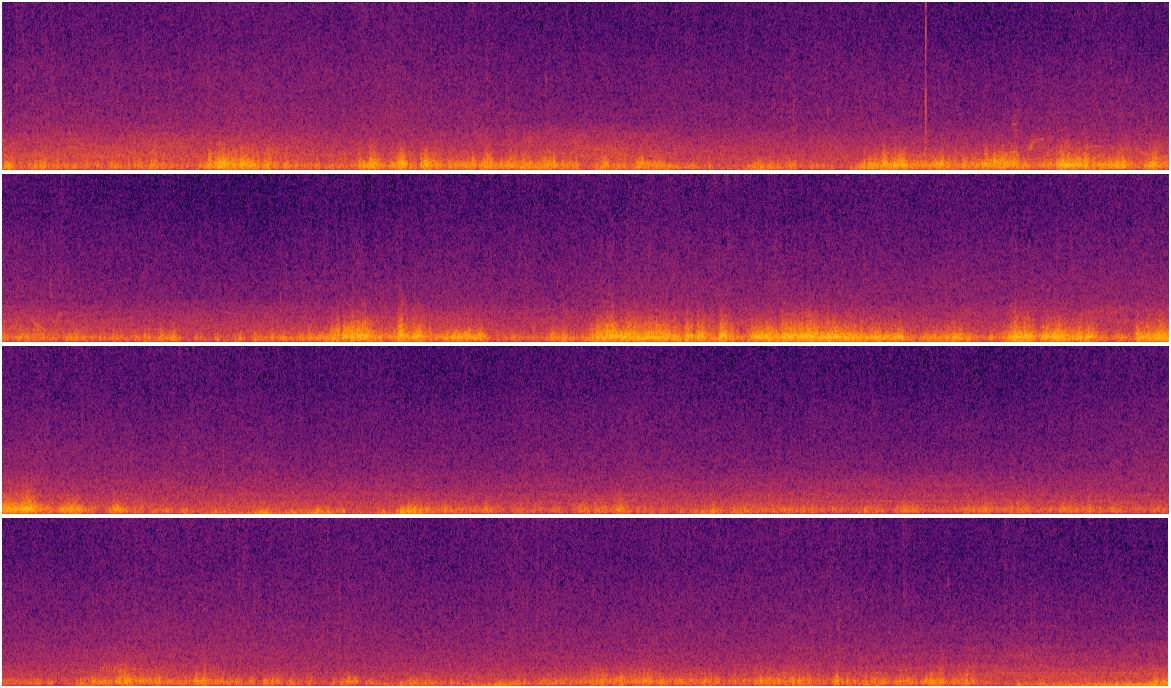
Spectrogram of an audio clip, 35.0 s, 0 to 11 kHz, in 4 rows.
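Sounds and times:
wind buffeting microphone: 0:00.0 - 0:35.0.

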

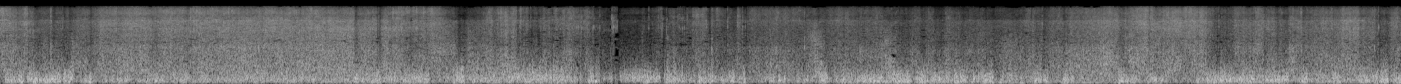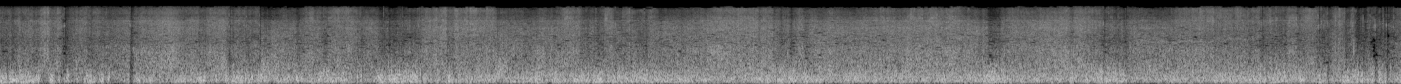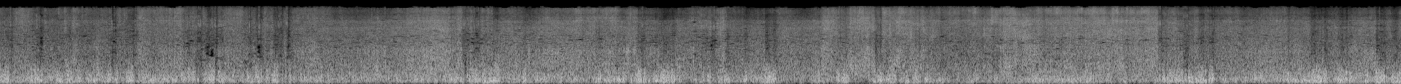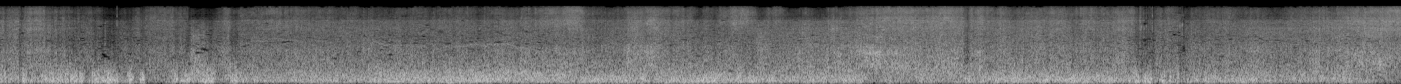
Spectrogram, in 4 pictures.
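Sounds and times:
skis scraping on snow: 0:00.0 - 0:56.0
wind on microphone: 0:00.0 - 0:56.0.

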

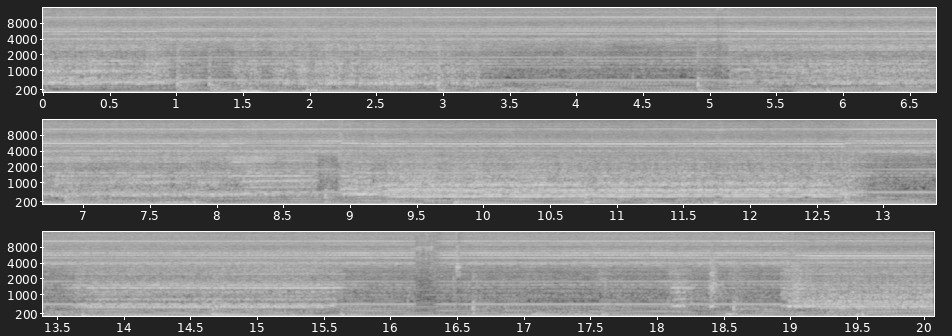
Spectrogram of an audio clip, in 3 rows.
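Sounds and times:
milling machine whine: 0:00.0 - 0:20.0.

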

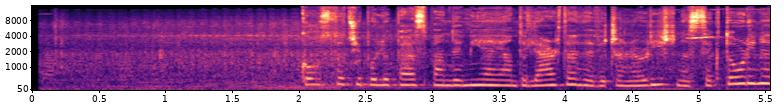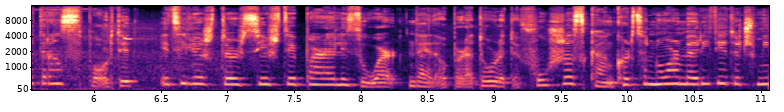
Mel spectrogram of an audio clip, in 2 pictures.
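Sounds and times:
bus engine humming: 0:00.1 - 0:11.0
street traffic noise: 0:00.1 - 0:11.0.

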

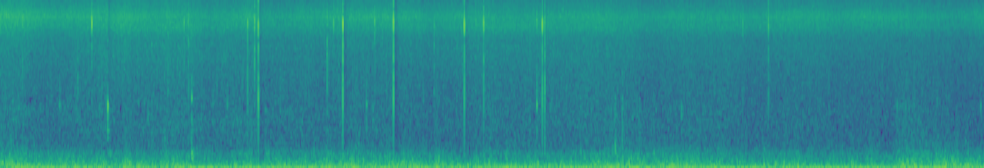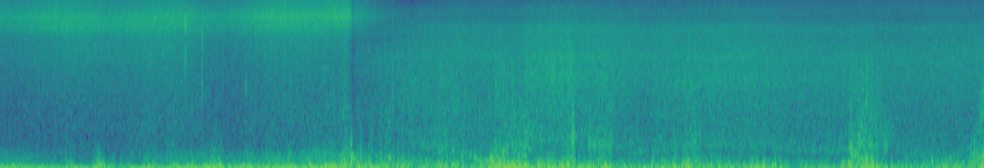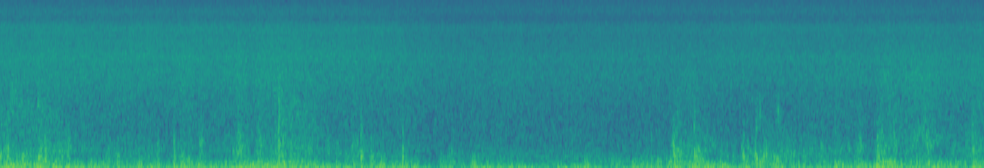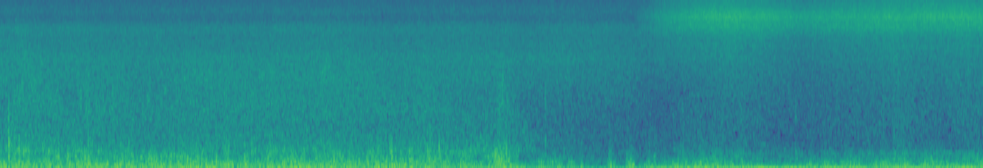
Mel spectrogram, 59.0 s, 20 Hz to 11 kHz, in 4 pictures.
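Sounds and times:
gusty wind buffeting microphone: 0:00.0 - 0:59.0.

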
